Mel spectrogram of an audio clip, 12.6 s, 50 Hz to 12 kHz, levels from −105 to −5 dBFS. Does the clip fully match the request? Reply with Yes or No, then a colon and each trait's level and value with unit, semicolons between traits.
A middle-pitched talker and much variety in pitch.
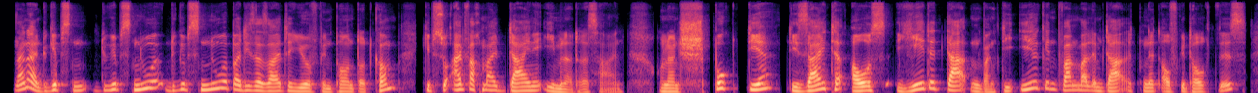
Yes: medium, 155 Hz; wide, 6.6 semitones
